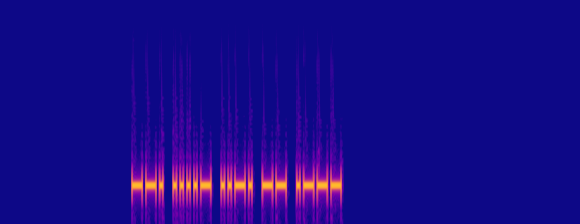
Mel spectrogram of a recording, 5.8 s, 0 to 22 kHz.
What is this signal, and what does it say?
Morse code, heard as a keyed tone, about 34 wpm, 700 Hz. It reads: G4FMJ
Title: DXCC-100 Call Signs - 5 Characters - Repeated 3x - 35wpm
